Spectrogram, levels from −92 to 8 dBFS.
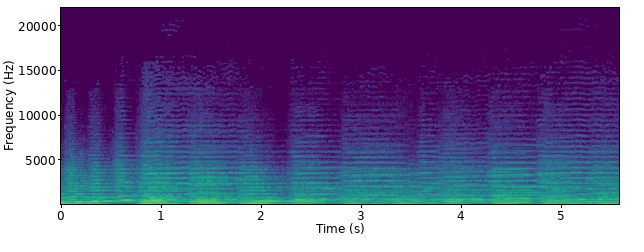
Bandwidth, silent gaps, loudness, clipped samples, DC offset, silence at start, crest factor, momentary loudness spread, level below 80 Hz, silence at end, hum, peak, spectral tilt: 10.5 kHz; none; -22 LUFS; under 0.1%; under 0.1%; 0 s; 18 dB; 8 LU; -40 dBFS; 0 s; none; -4 dBFS; -7 dB/octave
